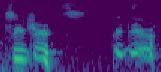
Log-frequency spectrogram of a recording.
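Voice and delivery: very high-pitched, giddy exclamations; delighted outburst. Real, not acted. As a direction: cheer it out in squealing delight. Delighted reaction to the Talion question.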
